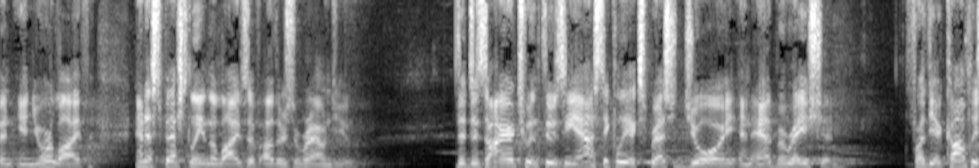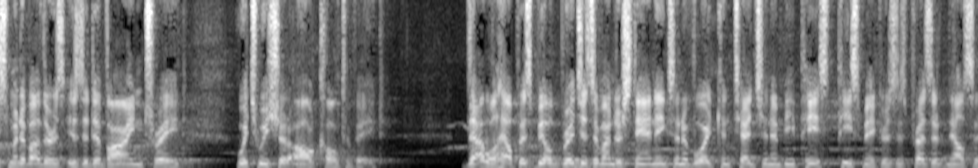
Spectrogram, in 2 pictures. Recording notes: delivered this commencement address on April 27, 2023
